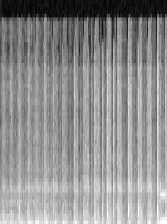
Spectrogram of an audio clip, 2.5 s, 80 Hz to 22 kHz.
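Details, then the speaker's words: 2021 Range Rover SVR, crash-damaged salvage-auction car started on the trailer: lumpy, uneven idle with irregular pulses and dips, a rough-running misfire close to stalling; it then died. "it's struggling in fact it was bad yeah it's struggling"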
